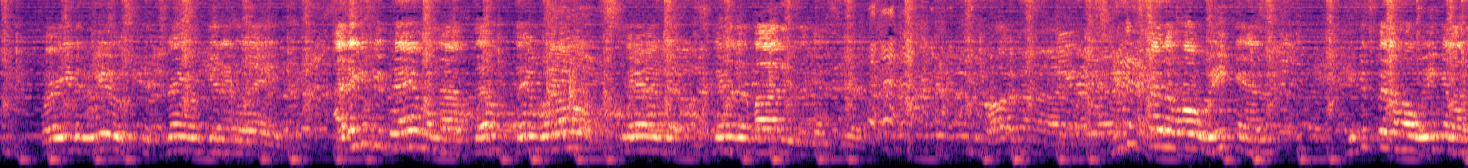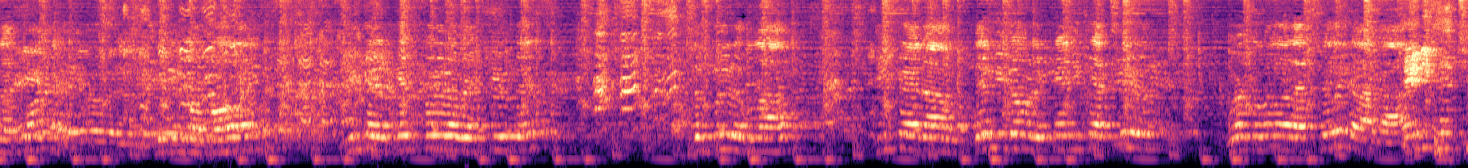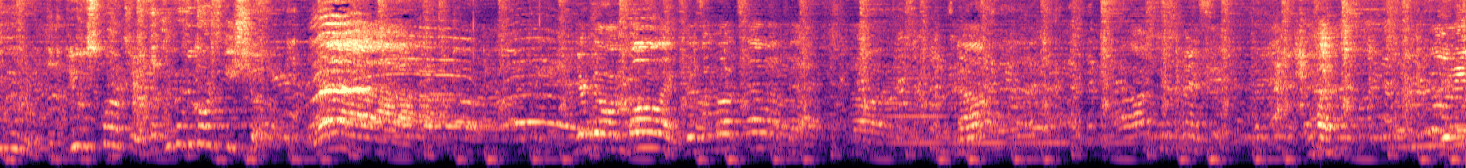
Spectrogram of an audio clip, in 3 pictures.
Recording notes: Live from the Scotland Yard pub!!! I go to the bar that fueled my 20 year relationship with alcohol and did my podcast in front of an unsuspecting crowd on a Saturday night.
